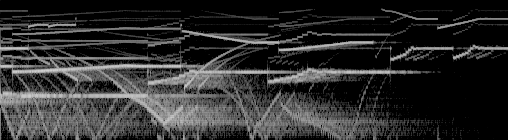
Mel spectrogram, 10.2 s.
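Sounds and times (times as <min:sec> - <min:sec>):
8 voice Moog Poly Phatty synthesizer calibrating through a Dreadbox Hypnosis: 0:00.1 - 0:07.6.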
